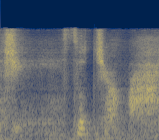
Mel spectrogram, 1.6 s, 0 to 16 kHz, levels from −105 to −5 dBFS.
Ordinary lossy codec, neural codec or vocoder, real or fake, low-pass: AAC, 48 kbps; codec, 16 kHz, about 1 kbps, DyCAST, with the encoder's durations; fake; 7.2 kHz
